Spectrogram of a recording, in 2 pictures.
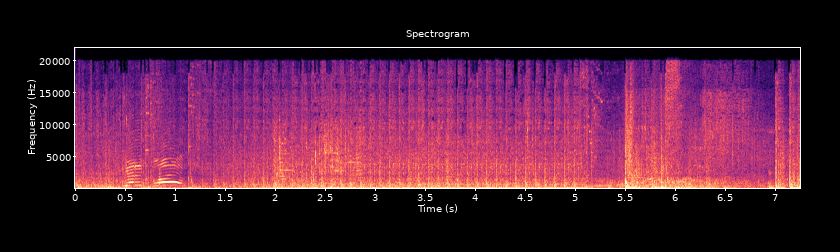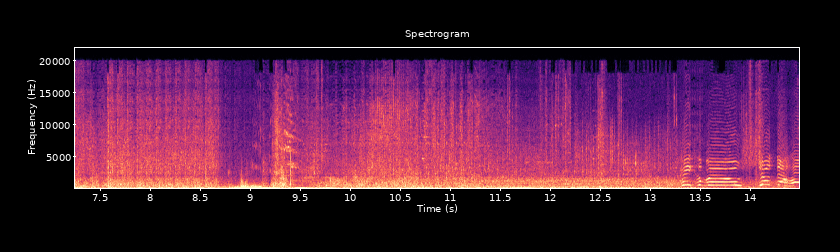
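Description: Sustained gunfire from the Mass Effect Andromeda video game during a side quest on Elaaden, dense continuous bursts of shots with impacts and game effects over about fifteen seconds, with voices talking over the action.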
